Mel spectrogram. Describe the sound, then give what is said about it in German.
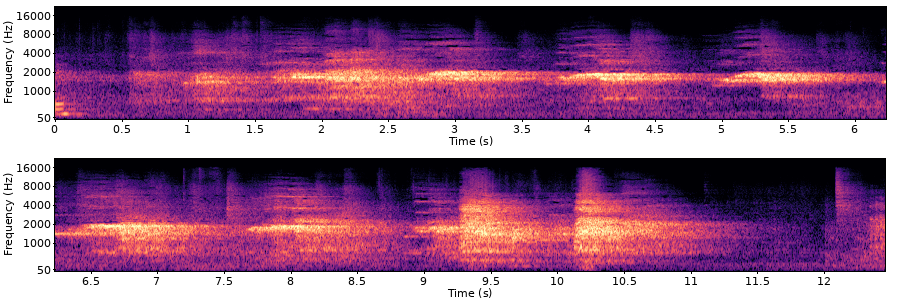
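An animal mating call: a loud series of about six rhythmic, high-pitched, wavering cries, each lasting a second or two, repeated steadily with short gaps and no talking. “Man beobachtet es halt sehr selten. Aber man geht eigentlich davon aus, dass das eine Kopulation kann sein kann.”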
